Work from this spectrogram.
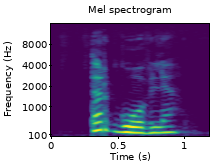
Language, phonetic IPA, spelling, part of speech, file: Russian, [tɐrˈɡovlʲə], торговля, noun, Ru-торговля.ogg
- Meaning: trade, commerce, sale, business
